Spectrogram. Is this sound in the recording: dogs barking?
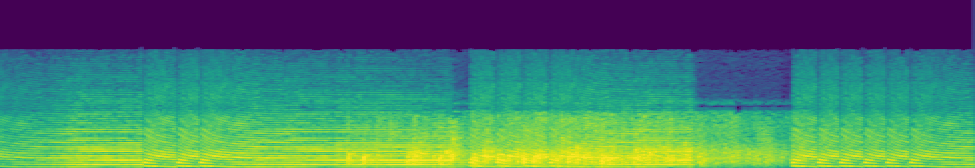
no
